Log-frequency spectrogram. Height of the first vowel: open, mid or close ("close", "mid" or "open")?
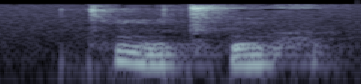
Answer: close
